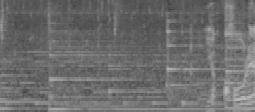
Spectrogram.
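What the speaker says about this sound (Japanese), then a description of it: "あ、雨漏りしてる。" Rain leaking through a damaged roof at a station under repair in a video game, heard as a steady patter and drip with a layered game music bed, with a voice briefly rising near the end.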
